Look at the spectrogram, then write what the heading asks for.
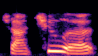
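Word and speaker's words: Tchatchoua: I saw the Jonathan chamwa chachua is the way he pronounces it I just wish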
